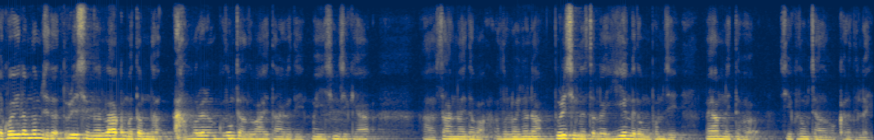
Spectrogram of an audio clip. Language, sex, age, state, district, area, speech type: Manipuri, male, 60+, Manipur, Kakching, rural, spontaneous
